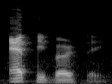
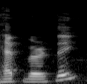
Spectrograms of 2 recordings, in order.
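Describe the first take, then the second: First: The H at the start is left silent. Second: The H at the start is breathed out. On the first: "Em francês o H é mudo" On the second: "Em vez de"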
